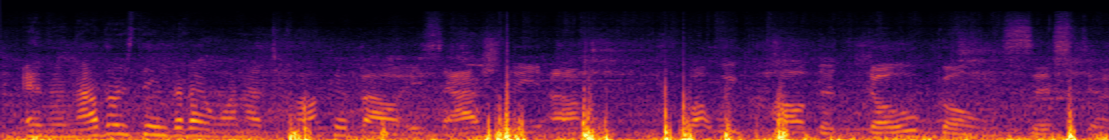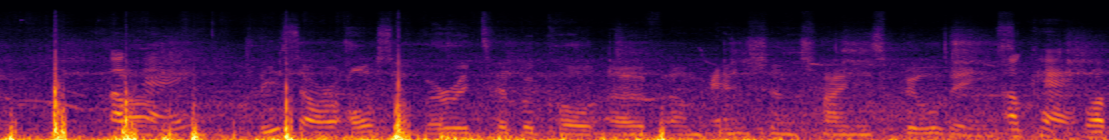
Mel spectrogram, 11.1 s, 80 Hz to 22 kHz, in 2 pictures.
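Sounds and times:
wind rumble on microphone: 0.0s - 10.0s
man talking: 0.0s - 11.0s.

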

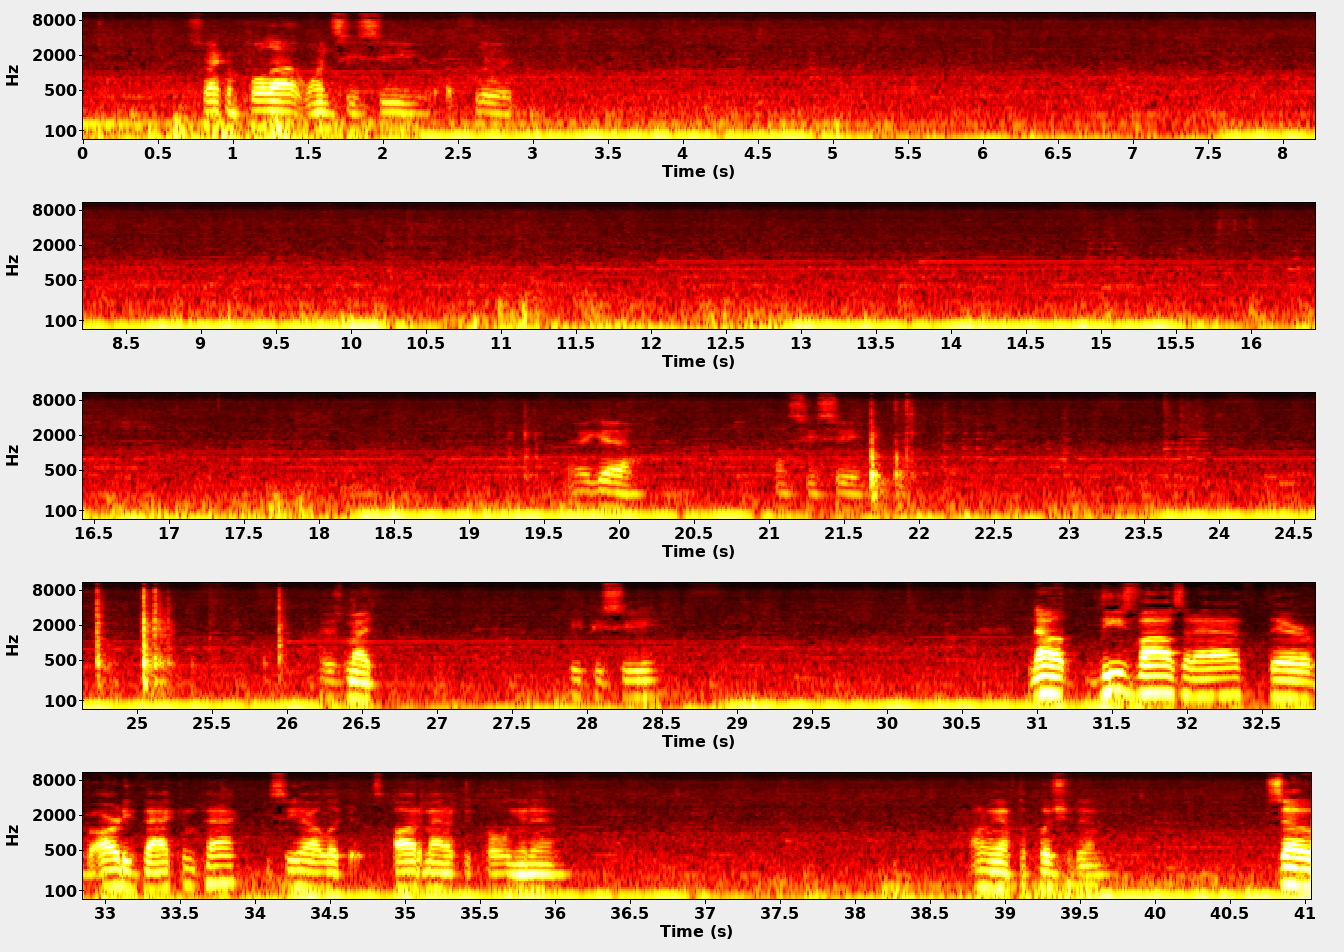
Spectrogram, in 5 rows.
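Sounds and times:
faint hiss: 0.0s - 41.0s
low steady rumble: 0.0s - 41.0s.

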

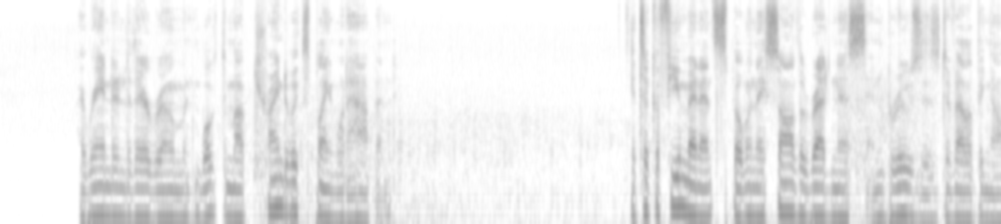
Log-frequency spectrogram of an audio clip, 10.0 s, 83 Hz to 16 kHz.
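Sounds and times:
faint steady rain: 0.0s - 10.0s
low rumble: 1.8s - 10.0s.

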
